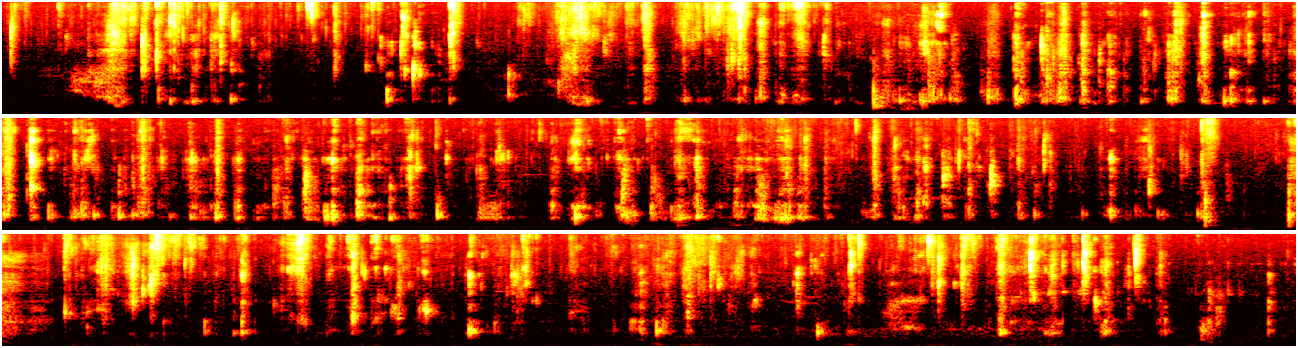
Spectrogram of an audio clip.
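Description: Close-up eating sounds of roast pork knuckle (Schweinshaxe): bites into the meat and its chewy, crisp skin, then steady chewing with a dense, irregular run of short mouth clicks and smacks.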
